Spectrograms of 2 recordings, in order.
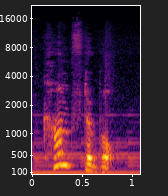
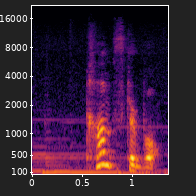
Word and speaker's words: comfortable: the second syllable four however native speakers don't pronounce each syllable for comfortable in fact the pronunciation usually sounds more like this comfortable comfortable try saying it with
